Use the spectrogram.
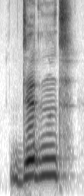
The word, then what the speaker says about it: didn't: words like student harden didn't these are words in which the d and the n are are pronounced together there's no vowel in between in standard american english we do not say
